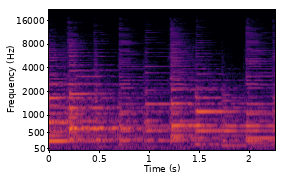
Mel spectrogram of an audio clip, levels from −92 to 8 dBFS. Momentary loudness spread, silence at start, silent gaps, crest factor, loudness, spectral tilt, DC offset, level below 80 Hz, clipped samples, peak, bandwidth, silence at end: 8 LU; 0 s; none; 16 dB; -34 LUFS; -4.5 dB/octave; under 0.1%; -64 dBFS; under 0.1%; -18 dBFS; 17.5 kHz; 0 s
